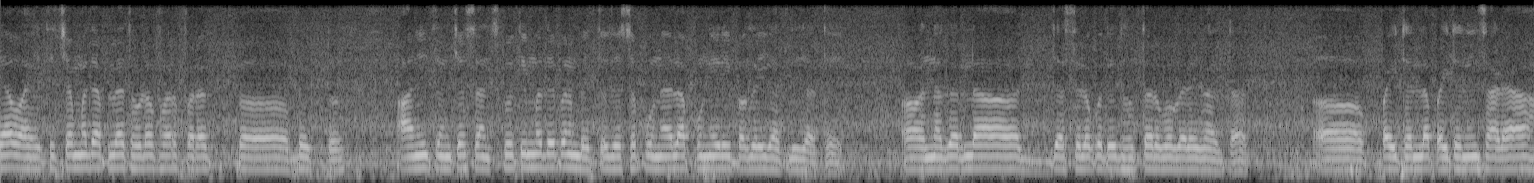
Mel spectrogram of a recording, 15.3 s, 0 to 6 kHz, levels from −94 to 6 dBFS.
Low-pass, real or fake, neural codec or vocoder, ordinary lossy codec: 5.4 kHz; real; none; none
